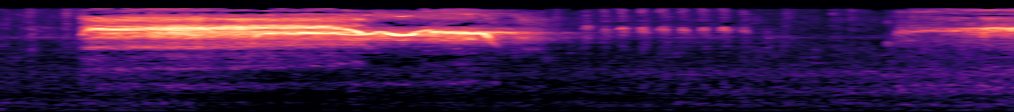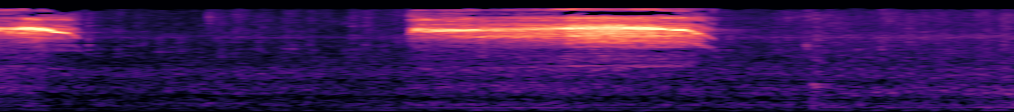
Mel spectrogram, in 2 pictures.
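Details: Young captive barred owl chicks in a humid yard in the morning, being hand-fed, give three harsh, rasping hisses, each about a second long, with quiet human voices in the background.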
